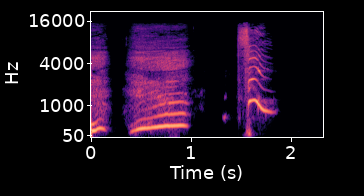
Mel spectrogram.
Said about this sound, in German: Mach nochmal, nies nochmal.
